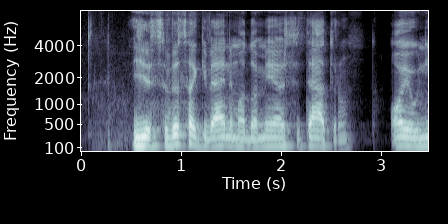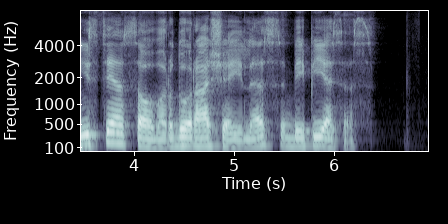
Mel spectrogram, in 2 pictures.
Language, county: Lithuanian, Kaunas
